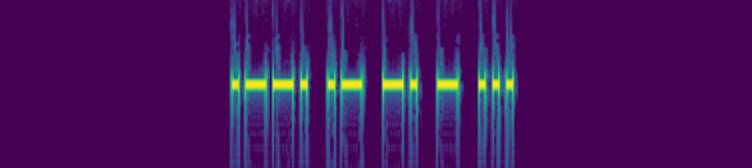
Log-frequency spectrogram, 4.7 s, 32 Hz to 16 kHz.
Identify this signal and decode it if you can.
Morse code, heard as a keyed tone, about 27 wpm, 700 Hz. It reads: PANTS
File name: Easy Words - Speed-Racing with Hints - 22wpm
